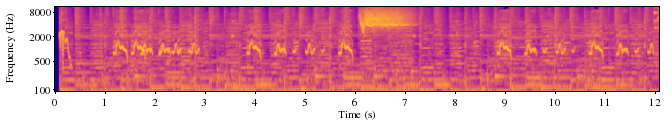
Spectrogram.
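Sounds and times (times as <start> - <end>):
background music with low beat: 0.2 - 12.0
guinea pig squeaks: 1.2 - 2.9, 3.8 - 6.0, 8.8 - 12.0.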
